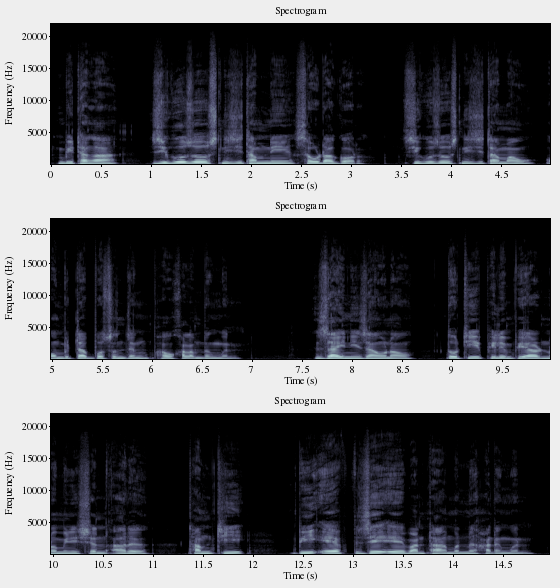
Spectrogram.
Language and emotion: Bodo, neutral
